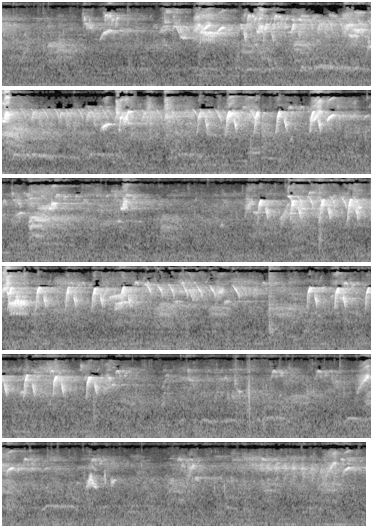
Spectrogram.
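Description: Small birds chirping in rapid, twittering trills, busiest in two long spells over the first two thirds and sparser near the end, over a low steady background noise.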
